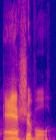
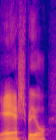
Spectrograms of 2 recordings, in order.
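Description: First: Asheville said in three syllables, ASH-uh-vul; local pronunciation. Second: Asheville said as two clipped syllables, ASH-vil; outsider pronunciation. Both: Shown as a demonstration. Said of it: "that's how the locals pronounce it".

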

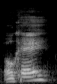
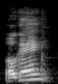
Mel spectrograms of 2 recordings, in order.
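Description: First: Said in the usual way. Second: A pushed, louder Okay? thrown out as a challenge; louder insistent okay. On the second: Real, not acted. Streamer pressing his viewers to accept the point, louder. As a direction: hit the second Okay? harder and louder, demanding agreement.

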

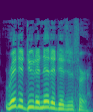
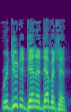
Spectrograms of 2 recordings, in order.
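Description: First: Mocking Biden's garbled teleprompter reading; mock slurred mumble. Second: "Reduce the deficit" said clearly and louder, higher; setting the garble straight, emphatic; clear correction. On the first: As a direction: garble the words together, higher and louder, mocking. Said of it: "I know he meant reduce the deficit". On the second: Shown as a demonstration. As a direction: spell out "Reduce the deficit" crisply, each word distinct. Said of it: "That's what I heard".

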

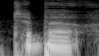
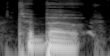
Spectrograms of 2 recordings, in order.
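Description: No difference in how they are said.

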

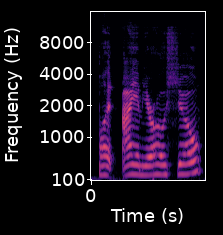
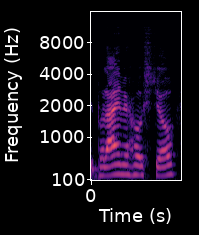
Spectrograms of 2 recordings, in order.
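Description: First: Hiccups. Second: Said in the usual way. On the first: Real, not acted. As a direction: voice jolted by a hiccup. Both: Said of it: "I have the hiccups".

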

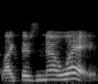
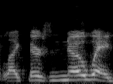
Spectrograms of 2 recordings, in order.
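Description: First: Said in the usual way. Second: Same words again, slowed right down; slowed emphasis. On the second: Shown as a demonstration. Coach repeating to the athlete, slow and firm. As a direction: drag it out slowly to drive it home.

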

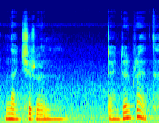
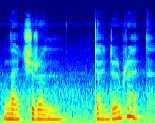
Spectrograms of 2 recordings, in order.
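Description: The two takes are said the same way.

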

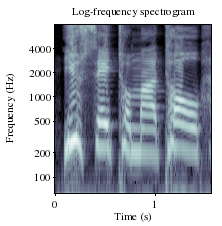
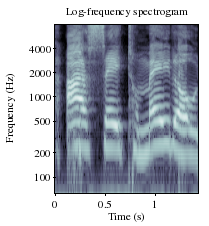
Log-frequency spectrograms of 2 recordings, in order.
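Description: First: "tomato" as to-MAH-toe; British tomato. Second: "tomato" as to-MAY-doe; American tomato. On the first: Comic showing your way, "tomato" as to-MAH-toe. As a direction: say "tomato" with an AH in the middle. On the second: Comic showing his way, "tomato" as to-MAY-doe. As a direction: say "tomato" with an AY and tapped t. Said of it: "tomato is American as fuck". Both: Shown as a demonstration.

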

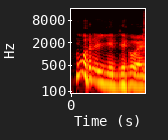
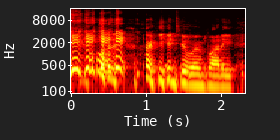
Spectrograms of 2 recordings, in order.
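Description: First: Higher, laughing mock question; playful incredulous question; amused disbelief. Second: High, loud, drawn-out laughing question; escalated comic incredulity; exasperated disbelief. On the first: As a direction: react baffled through laughter. Mock reaction to overacted scene. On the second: Acted. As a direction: wail it in mock bafflement. Repeats mock reaction, escalating.

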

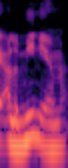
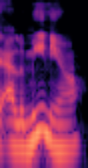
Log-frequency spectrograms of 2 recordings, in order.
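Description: First: "aluminium" ending in -ee-um; English pronunciation. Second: "aluminio" ending in -ee-oh; Spanish pronunciation. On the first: Contrasting English with Spanish, "aluminium" ending in -ium. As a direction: say "aluminium" with a final M. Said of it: "we don't say aluminium, but we say aluminio". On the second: Showing the Spanish word, "aluminio" with open -io ending. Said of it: "but we say aluminio". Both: Shown as a demonstration.

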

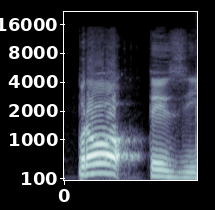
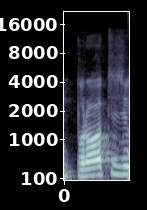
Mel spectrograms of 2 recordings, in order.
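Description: First: "Prótese" as loud PRÓ, then te-se; syllable split. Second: Said in the usual way. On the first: Shown as a demonstration. Teacher showing the stressed syllable, "Prótese" split PRÓ-tese. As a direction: punch the first syllable of "Prótese" and detach it. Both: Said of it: "o que eu tenho é isso aqui".

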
